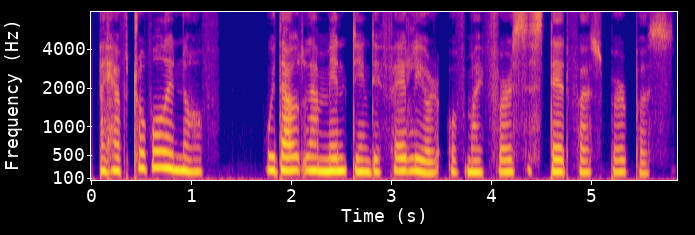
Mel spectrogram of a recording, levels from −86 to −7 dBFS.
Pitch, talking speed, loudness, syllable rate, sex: 220 Hz, 135 wpm, -17 LUFS, 4.5 syllables/s, female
